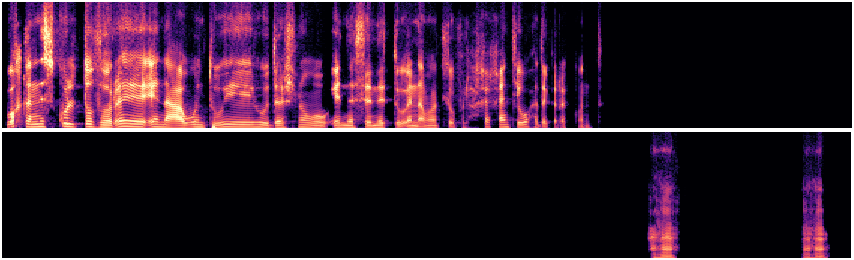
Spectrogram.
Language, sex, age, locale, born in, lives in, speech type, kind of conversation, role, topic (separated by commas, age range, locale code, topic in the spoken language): Arabic, male, 30-34, ar-TN, Tunisia, United States, conversation, unstructured, none, إزاي بتتعامل مع الفشل لما يحصل؟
